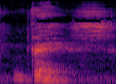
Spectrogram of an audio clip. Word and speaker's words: vase: We have a silent E at the end that makes the A say its name. Space. And the silent E. Vase.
